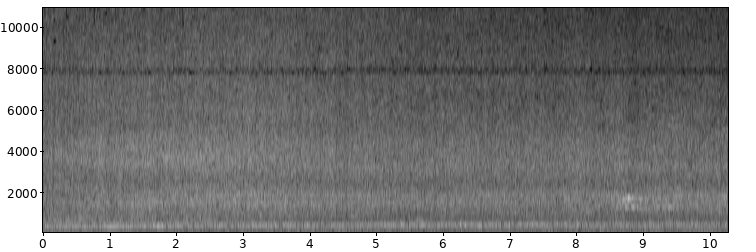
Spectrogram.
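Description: Electric passenger train running past the platform: steady wheel and running noise, with a whine that rises slowly in pitch as the train picks up speed.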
